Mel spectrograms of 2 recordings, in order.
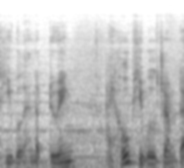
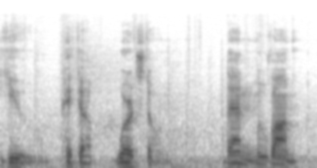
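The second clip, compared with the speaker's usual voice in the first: soft, caveman-style voice; 5 dB quieter than usual. Giving game instructions to viewers, talking like a caveman. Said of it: "I'm talking like a caveman there".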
